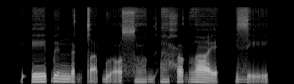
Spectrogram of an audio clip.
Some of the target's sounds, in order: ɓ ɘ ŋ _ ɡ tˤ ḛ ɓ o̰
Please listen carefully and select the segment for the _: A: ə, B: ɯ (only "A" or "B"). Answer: B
